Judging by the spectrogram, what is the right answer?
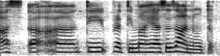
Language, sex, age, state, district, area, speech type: Marathi, female, 18-30, Maharashtra, Kolhapur, urban, spontaneous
